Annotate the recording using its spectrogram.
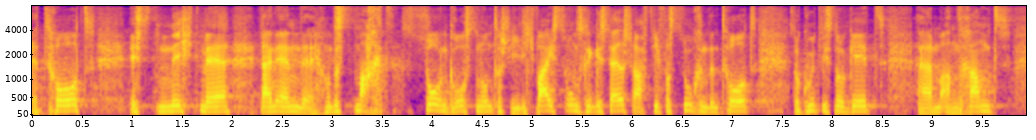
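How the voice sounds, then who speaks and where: Music plays in the background. The speech moves at a moderate pace with fairly even intonation. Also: man. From Switzerland. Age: 30s. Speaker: preacher. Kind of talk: sermon. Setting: church service with live audience.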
